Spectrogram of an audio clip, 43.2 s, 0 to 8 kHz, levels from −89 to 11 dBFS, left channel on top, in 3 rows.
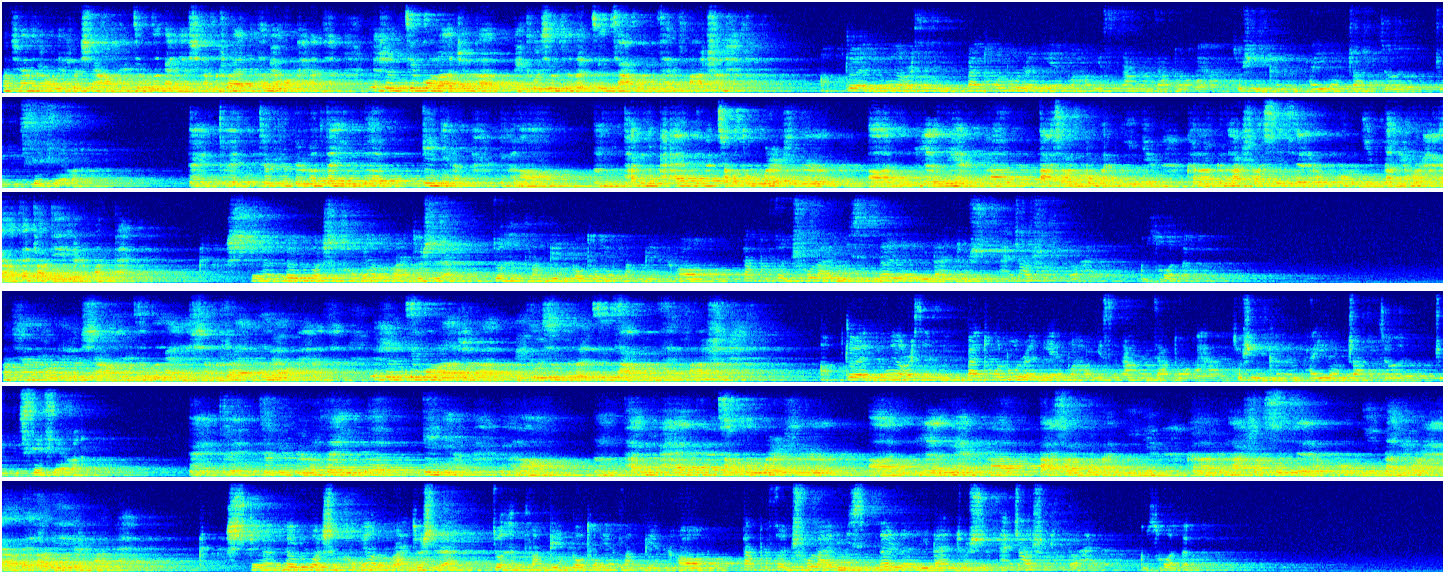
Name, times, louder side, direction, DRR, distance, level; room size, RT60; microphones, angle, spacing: voice 1, 0.0-3.3 3.7-7.4 16.3-18.3 18.6-19.9 20.3-30.1, left 2 dB, 65° left, 1 dB, 5.8 m, -21 dB
voice 2, 8.2-14.1 14.3-15.2 31.1-33.4 33.7-35.9 36.2-39.9 40.2-40.7, right 1 dB, 65° right, 1 dB, 3.5 m, -25 dB
29.5 x 21.0 x 7.3 m, 2.6 s
head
